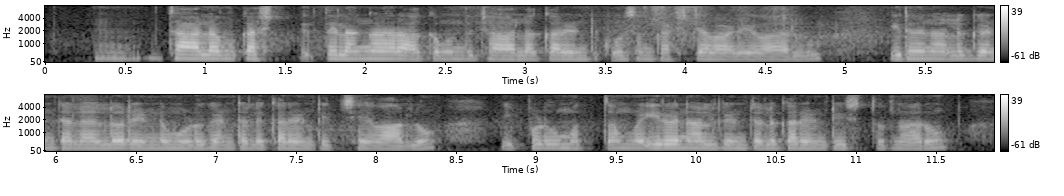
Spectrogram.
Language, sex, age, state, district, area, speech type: Telugu, female, 18-30, Telangana, Nirmal, rural, spontaneous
